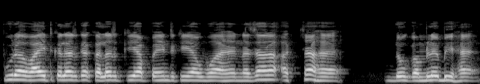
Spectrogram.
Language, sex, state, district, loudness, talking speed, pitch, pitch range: Hindi, male, Chandigarh, Chandigarh, -14 LUFS, 210 wpm, 190 Hz, 180-200 Hz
